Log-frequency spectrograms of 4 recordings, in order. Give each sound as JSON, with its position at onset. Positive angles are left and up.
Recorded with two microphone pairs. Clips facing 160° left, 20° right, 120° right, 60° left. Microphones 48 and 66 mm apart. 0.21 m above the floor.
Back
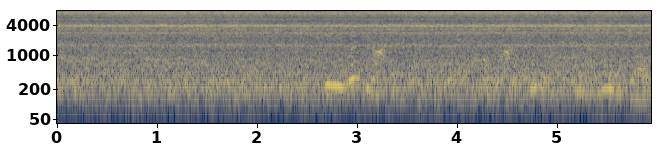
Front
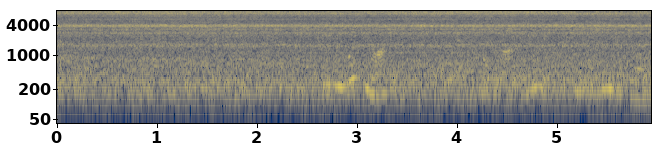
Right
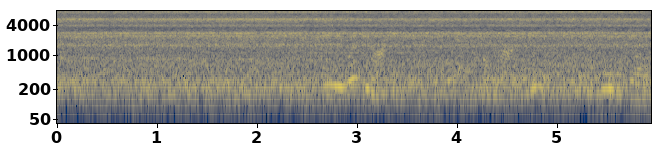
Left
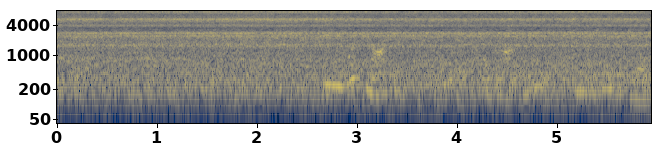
{"t": 2.6, "sound": "a woman speaking", "azimuth_deg": 10, "distance_m": 1.4}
